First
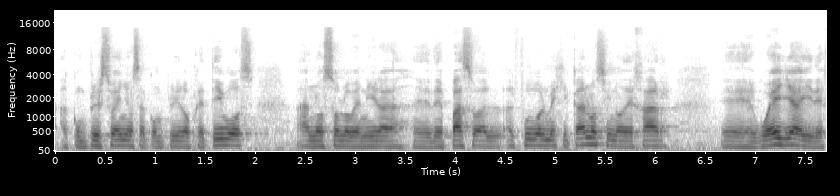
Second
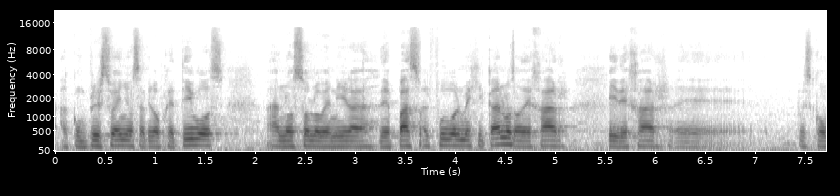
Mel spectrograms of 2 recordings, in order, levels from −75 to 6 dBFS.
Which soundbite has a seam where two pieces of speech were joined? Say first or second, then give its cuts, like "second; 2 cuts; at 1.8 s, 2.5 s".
second; 5 cuts; at 0.9 s, 3.2 s, 3.6 s, 4.6 s, 5.5 s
